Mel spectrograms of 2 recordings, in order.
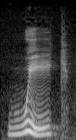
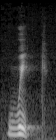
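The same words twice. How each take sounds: First: The E vowel is held long. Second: The E vowel is cut short. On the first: The speaker calls it right. "which has a long E sound" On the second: The speaker calls it wrong. "A mispronunciation would be making it too short"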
